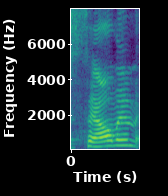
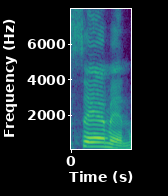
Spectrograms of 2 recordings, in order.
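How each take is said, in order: First: The L sound in the word is pronounced. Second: The L sound in the word is silent. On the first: "With an L" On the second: "without an L"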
